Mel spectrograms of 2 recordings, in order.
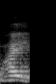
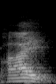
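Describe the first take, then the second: First: The final vowel is short and unstressed. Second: The final vowel is long and stressed. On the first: This is the Nagpuri way of saying it. "लेकिन नागपुरी में भाई कही जा" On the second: This is the Hindi way of saying it. "ई कर उच्चारण में बल लाइक है भाई"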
